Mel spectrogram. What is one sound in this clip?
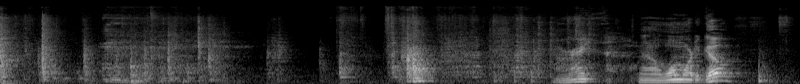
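Cables rustle and brush against a metal case.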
